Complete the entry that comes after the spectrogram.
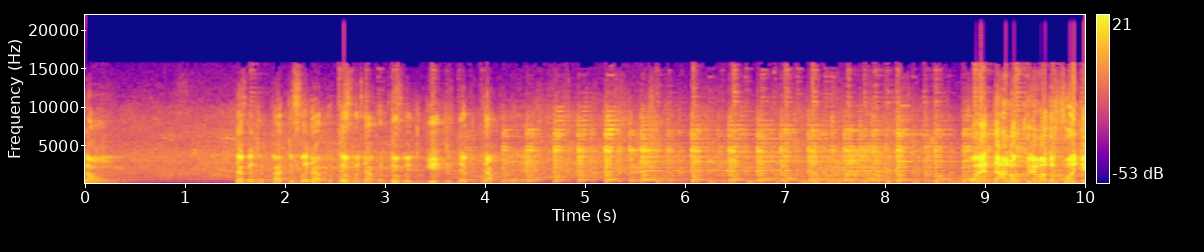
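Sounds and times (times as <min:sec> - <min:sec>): strummed samba chords: 0:02.2 - 0:10.0.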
